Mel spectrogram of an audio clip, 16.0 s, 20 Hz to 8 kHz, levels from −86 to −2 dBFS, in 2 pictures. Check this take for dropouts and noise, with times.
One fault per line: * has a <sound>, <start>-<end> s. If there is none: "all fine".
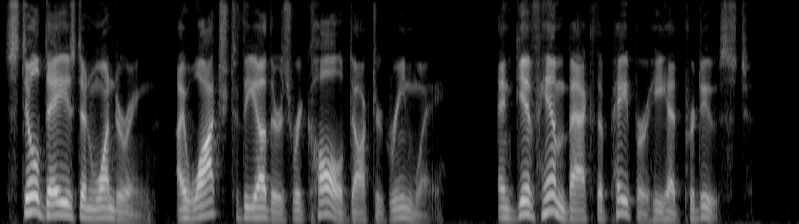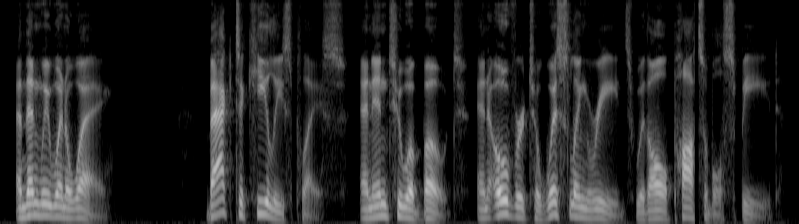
* has a dropout, 14.9-15.0 s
